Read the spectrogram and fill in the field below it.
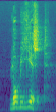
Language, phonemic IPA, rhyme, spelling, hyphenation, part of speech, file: Dutch, /lɔ.biˈɪst/, -ɪst, lobbyist, lob‧by‧ist, noun, Nl-lobbyist.ogg
- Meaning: lobbyist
